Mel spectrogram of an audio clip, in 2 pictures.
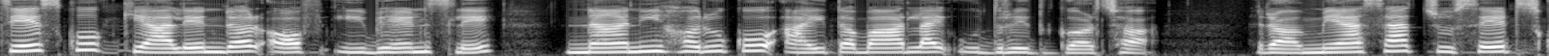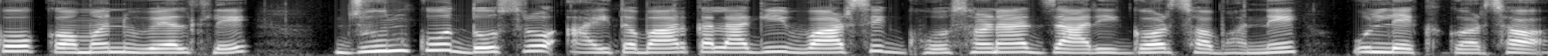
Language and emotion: Nepali, neutral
